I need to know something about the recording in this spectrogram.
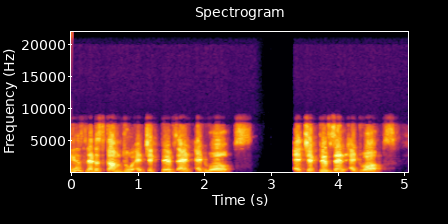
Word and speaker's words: adjective: Adjectives describe a noun. Now, there is one thing I want to tell you, the pronunciation of adjectives. It's not adjective. It's not adjective. It's adjective.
